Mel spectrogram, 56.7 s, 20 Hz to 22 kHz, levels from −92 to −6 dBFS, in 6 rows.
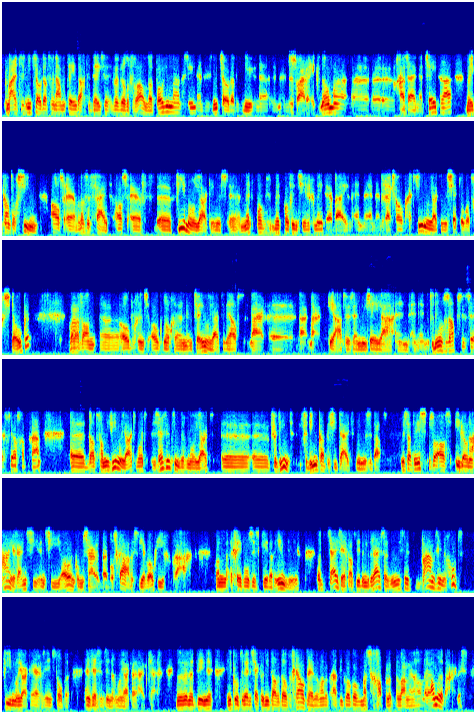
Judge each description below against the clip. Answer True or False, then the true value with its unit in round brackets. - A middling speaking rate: False (205 wpm)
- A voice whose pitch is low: True (110 Hz)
